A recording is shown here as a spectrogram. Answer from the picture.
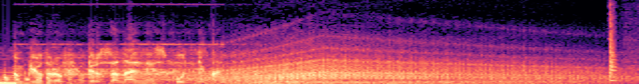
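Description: Psytrance breakdown: the kick drum drops out, a processed voice sample plays for about two seconds, then a synthesizer sweep rises and a wide pad slowly fades away.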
